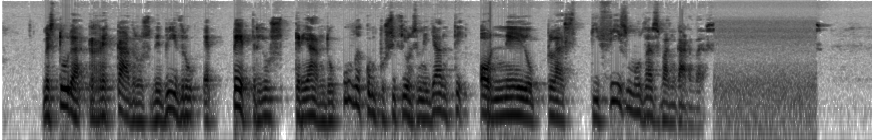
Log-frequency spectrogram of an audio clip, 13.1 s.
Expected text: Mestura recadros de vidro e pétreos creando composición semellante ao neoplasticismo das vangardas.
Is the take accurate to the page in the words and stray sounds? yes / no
no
